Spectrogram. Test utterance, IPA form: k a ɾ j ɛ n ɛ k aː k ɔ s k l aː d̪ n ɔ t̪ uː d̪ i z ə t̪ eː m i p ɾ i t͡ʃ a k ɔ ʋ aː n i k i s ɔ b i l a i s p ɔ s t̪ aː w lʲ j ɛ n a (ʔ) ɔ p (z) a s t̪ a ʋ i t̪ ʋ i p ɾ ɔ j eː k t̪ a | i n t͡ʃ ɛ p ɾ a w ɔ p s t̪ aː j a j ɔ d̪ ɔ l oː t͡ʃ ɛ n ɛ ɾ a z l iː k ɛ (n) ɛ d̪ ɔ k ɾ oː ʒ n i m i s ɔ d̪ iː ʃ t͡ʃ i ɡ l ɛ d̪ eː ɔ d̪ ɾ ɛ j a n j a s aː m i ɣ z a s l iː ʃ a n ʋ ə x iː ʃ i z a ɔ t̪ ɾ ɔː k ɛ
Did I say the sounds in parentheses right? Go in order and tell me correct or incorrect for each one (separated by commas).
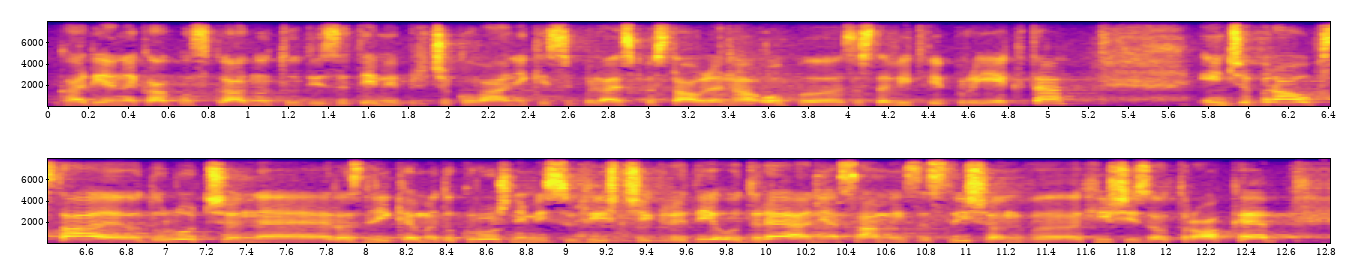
correct, correct, incorrect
